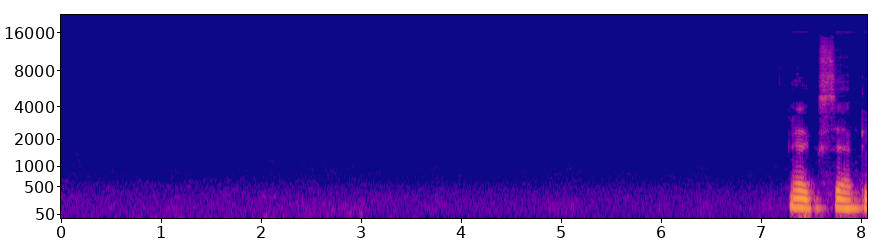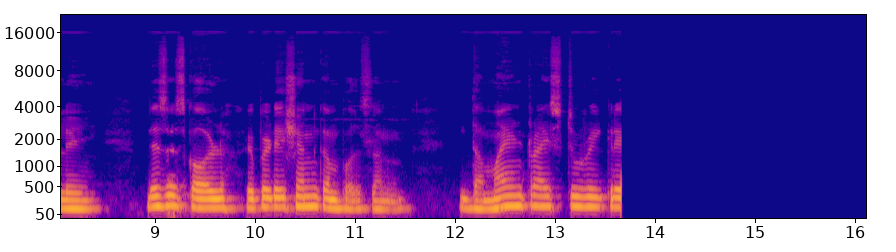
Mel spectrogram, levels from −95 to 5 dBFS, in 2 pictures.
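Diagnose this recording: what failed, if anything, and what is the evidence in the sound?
An audio dropout to silence begins at 13.66 s and runs to the end of the recording at 16.12 s. The speech stops abruptly mid-flow, and the gap is silent with no room tone or hiss. A noise gate or fade would leave a release tail or a faint floor. The likely cause is lost input at the capture stage, through a disconnected device or failed link, while the recorder kept writing silence. The final 2.5 s of speech is gone.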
